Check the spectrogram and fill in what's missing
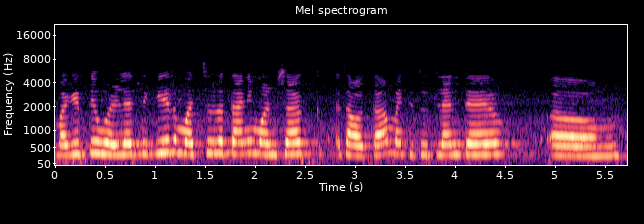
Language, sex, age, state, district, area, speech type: Goan Konkani, female, 18-30, Goa, Quepem, rural, spontaneous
